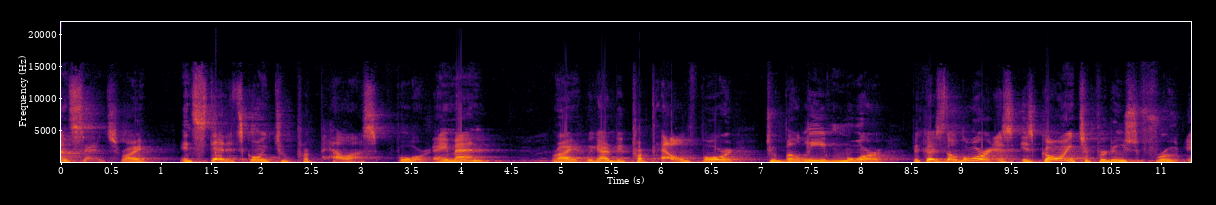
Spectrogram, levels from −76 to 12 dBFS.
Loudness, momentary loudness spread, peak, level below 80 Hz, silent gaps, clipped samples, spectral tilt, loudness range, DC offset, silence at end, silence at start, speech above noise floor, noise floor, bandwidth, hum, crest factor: -15 LUFS; 9 LU; 0 dBFS; -58 dBFS; none; 0.2%; -5.5 dB/octave; 3 LU; under 0.1%; 0 s; 0 s; 27 dB; -41 dBFS; 15 kHz; none; 14 dB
